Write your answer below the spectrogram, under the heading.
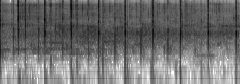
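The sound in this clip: Scattered clapping from a small audience thanking the hosts of a freight business festival: distinct, irregular claps of varying loudness, sparse rather than a continuous roar.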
